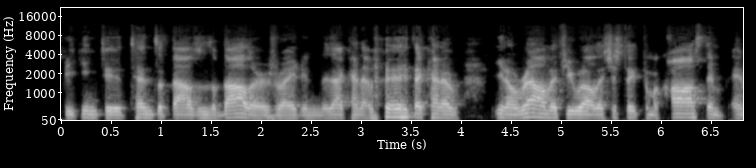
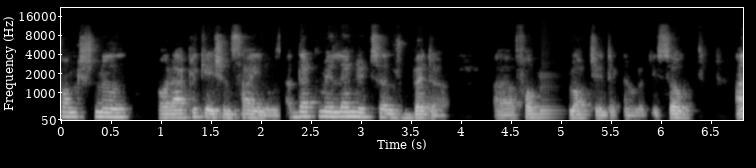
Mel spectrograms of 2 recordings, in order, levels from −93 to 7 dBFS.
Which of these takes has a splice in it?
second; 1 cut; at 2.2 s

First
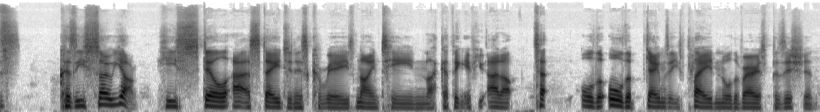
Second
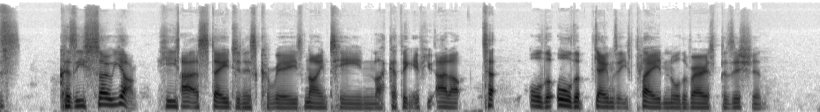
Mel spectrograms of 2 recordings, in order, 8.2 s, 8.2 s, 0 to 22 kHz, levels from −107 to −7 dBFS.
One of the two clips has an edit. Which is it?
second; 1 cut; at 1.8 s

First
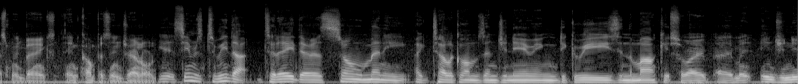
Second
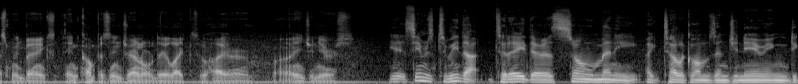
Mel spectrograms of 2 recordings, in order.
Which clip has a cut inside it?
first; 2 cuts; at 1.6 s, 6.7 s

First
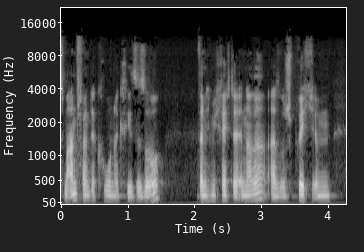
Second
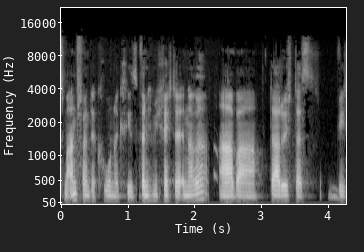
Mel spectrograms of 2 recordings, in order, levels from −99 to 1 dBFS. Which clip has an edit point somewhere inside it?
second; 2 cuts; at 1.1 s, 2.2 s

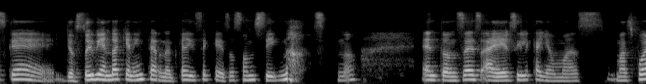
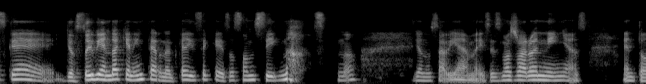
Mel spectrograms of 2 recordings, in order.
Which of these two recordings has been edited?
second; 1 cut; at 4.1 s

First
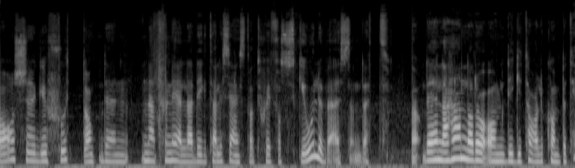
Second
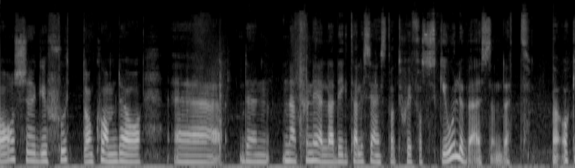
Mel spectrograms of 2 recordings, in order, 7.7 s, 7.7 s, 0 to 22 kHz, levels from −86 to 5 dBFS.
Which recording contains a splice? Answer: first; 2 cuts; at 1.3 s, 5.6 s

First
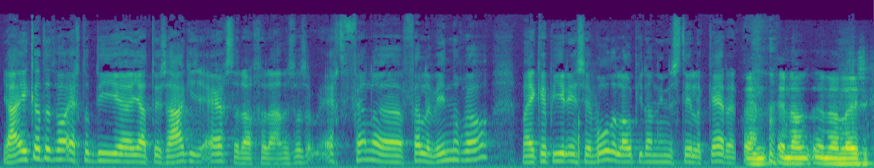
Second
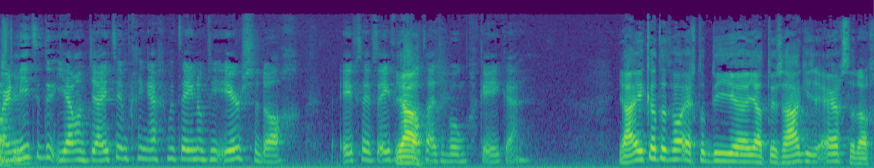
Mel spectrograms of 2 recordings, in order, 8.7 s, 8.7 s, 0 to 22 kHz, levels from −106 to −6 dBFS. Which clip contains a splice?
first; 1 cut; at 7.4 s

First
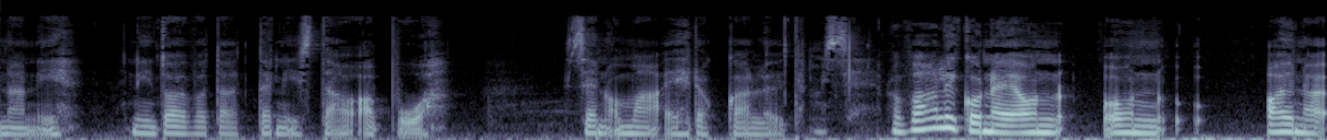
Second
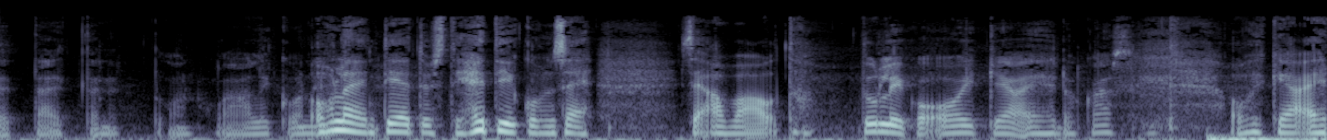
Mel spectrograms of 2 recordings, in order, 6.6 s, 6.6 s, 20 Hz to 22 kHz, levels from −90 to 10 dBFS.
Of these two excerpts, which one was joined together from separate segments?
first; 1 cut; at 4.4 s

